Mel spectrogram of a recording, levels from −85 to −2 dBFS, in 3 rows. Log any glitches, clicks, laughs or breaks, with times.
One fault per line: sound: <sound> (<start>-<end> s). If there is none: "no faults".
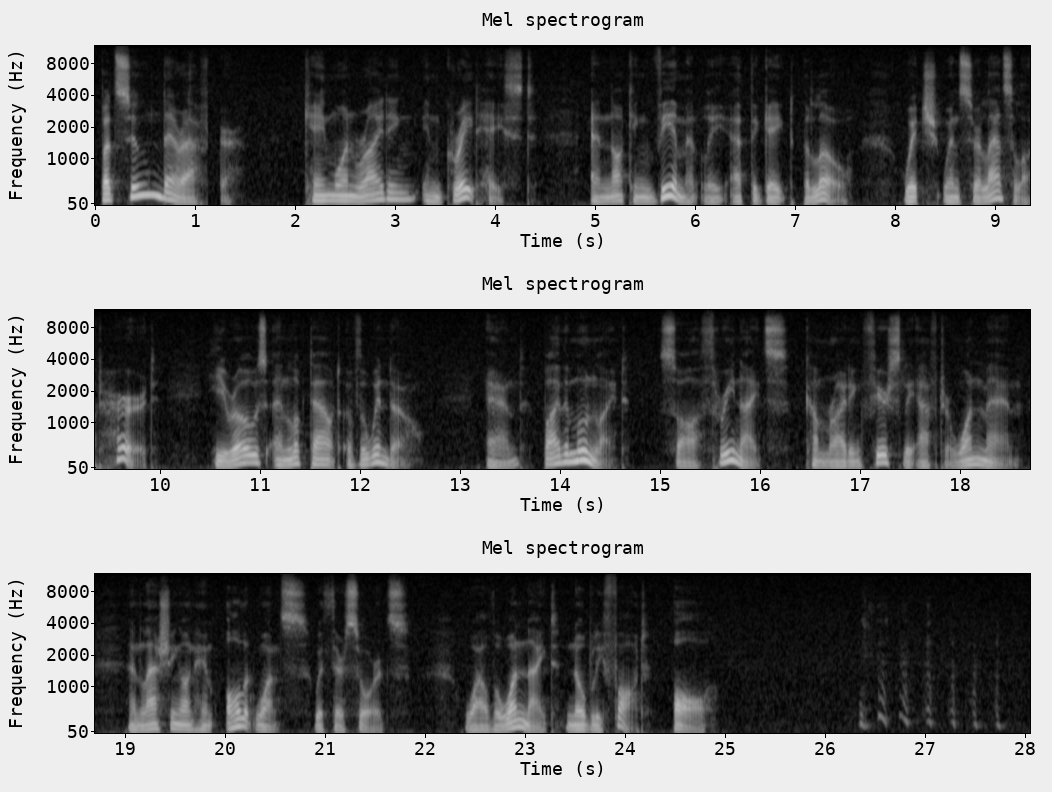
sound: dropout (1.1-1.3 s)
sound: laugh (26.3-27.8 s)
